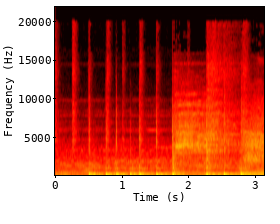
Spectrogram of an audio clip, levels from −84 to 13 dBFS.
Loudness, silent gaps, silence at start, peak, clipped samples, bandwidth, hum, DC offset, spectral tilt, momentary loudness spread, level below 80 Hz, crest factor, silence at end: -21 LUFS; none; 0 s; -6 dBFS; under 0.1%; over 20 kHz; none; under 0.1%; -4 dB/octave; 5 LU; -24 dBFS; 14 dB; 0 s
